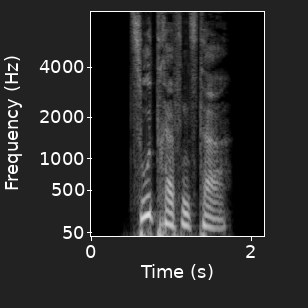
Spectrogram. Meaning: inflection of zutreffend: 1. strong/mixed nominative masculine singular superlative degree 2. strong genitive/dative feminine singular superlative degree 3. strong genitive plural superlative degree
- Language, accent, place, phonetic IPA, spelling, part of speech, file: German, Germany, Berlin, [ˈt͡suːˌtʁɛfn̩t͡stɐ], zutreffendster, adjective, De-zutreffendster.ogg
